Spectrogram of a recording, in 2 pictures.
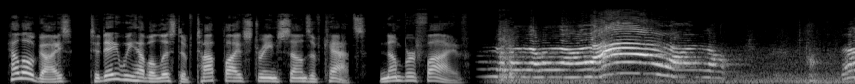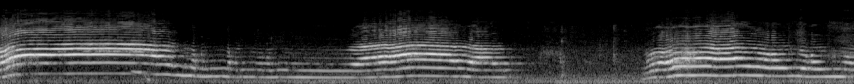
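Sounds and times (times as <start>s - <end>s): cat calling: 4.8s - 7.3s, 8.4s - 13.8s, 15.0s - 17.0s.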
